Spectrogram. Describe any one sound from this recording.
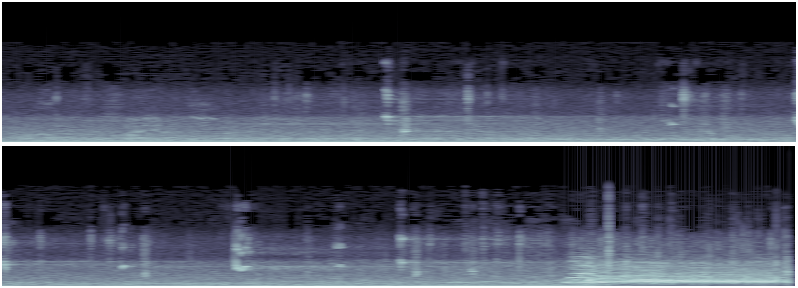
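Steel blades clash and click sharply as two fencers duel.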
